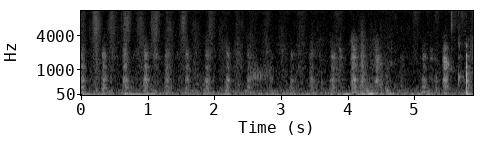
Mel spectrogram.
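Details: Close-miked mouth noises from Edmundo, a three-year-old Pembroke Welsh Corgi dog: rapid rhythmic panting puffs with smacking lip and tongue clicks, a couple of sharper taps near the end.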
